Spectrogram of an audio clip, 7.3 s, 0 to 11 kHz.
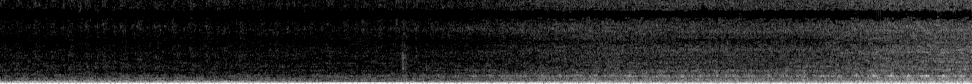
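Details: Chevy S10 with V8 swap built about 11 years ago, long stored after fuel pump failure; running on old gas with a Silverado pump fitted. Even, steady V8 rumble with a regular low pulse, no misses; normal running.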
